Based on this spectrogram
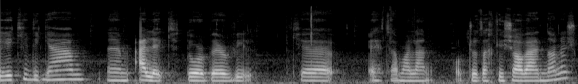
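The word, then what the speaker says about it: d'Urberville: و کتاب آخرمون تست دوربرویل تست آف دوربرویل اینجوری می‌خوننش.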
